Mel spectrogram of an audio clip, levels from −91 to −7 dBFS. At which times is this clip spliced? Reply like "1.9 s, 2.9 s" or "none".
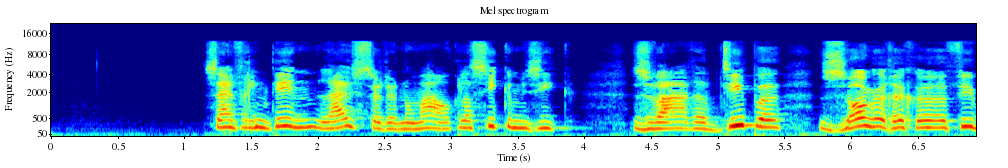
5.0 s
